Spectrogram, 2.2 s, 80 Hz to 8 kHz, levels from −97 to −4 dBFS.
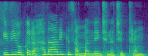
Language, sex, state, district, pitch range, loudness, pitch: Telugu, female, Telangana, Hyderabad, 225-315 Hz, -12 LUFS, 245 Hz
